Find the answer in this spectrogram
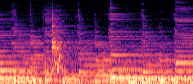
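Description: Music: an acoustic guitar playing chords in an instrumental passage with no singing, with one stronger strum a little past half a second in.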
